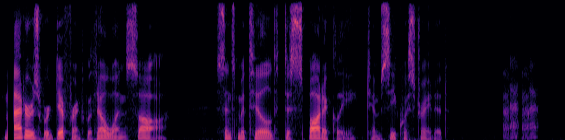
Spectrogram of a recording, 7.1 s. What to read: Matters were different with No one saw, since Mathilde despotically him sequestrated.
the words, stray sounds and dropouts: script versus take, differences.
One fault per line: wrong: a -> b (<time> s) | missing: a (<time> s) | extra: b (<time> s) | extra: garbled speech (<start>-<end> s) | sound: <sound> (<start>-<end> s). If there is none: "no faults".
sound: dropout (0.1-0.2 s)
sound: laugh (6.3-6.7 s)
